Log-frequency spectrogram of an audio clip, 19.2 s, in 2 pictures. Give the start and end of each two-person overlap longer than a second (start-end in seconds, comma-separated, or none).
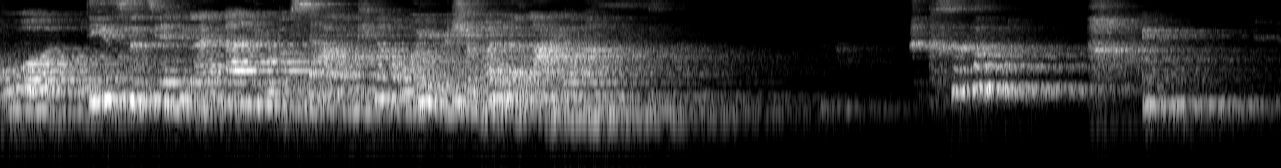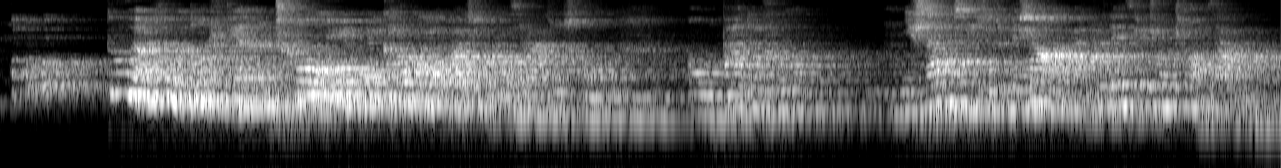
11.8-13.5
